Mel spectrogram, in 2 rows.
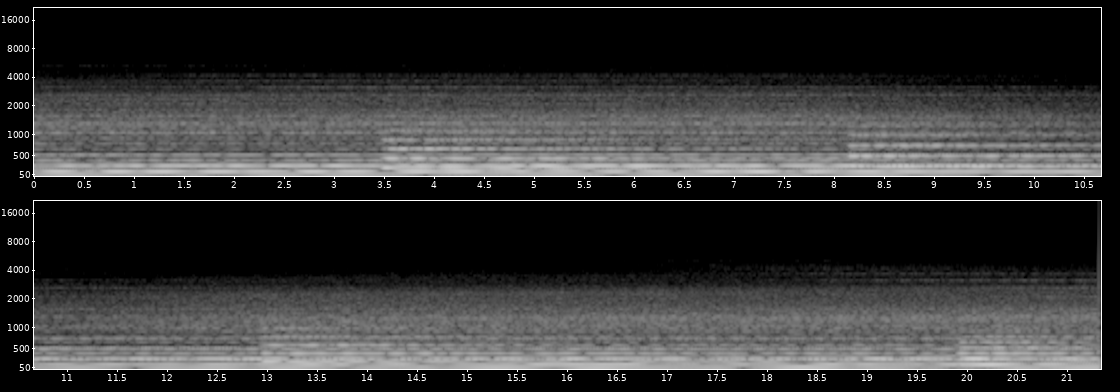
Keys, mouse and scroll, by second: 2.0 g, 5.5-8.6 drag, 8.6 0, 9.8 g, 11.1 g, 12.5 click, 14.9 shift+d, 16.2 g, 17.5 g.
